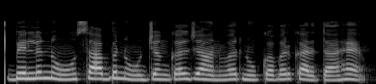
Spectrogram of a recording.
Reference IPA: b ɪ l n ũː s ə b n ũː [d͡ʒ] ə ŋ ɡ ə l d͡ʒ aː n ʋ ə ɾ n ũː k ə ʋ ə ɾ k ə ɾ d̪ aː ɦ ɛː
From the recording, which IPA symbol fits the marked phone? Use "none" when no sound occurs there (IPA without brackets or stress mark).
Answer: d͡ʒ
